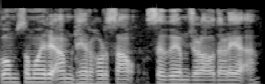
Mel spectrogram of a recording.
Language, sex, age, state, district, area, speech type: Santali, male, 30-45, Jharkhand, East Singhbhum, rural, spontaneous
